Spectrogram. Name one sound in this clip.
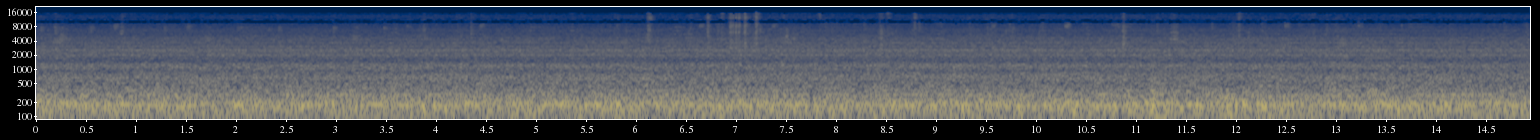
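A jet airliner's engines rumble steadily from inside the cabin as it taxis.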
